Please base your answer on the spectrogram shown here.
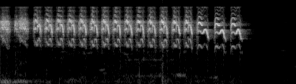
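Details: Spiderhunter in a recording meant to provoke other spiderhunters into calling, giving a fast, sharp chattering of about sixteen high, metallic notes in two and a half seconds, the last few dropping slightly before stopping.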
